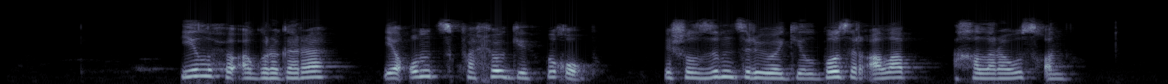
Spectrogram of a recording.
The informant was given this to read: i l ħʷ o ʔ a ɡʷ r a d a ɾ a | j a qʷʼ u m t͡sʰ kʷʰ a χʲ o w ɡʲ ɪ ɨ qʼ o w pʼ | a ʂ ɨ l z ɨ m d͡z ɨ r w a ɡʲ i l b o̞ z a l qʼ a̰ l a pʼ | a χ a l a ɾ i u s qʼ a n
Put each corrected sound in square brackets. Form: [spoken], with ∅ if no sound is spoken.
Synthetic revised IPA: i l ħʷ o ʔ a ɡʷ r a [ɡ] a ɾ a | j a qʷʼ [ʊ] m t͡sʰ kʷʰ a χʲ o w ɡʲ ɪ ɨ qʼ o w pʼ | [i] ʂ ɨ l z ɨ m d͡z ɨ r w a ɡʲ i l b o̞ z a [r] qʼ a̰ l a pʼ | a χ a l a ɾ [a] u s qʼ a n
